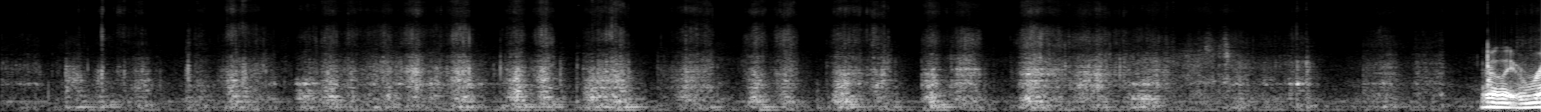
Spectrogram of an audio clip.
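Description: Rough, irregular scraping and rubbing of grains being wrenched off an asphalt roof shingle, a Malarkey vs Tamko torture test, in repeated close strokes, with a louder burst at the very end.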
